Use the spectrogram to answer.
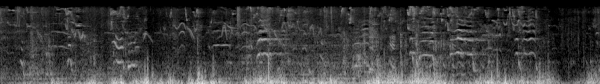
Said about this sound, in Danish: Det, det I kan høre lige nu, det er Omega-hunden, der får lidt tæsk. Øh, det lyder så voldsomt. Øh, det lyder altid voldsomt. Så bliver kødet kørt ud. I kan høre, der kommer rigtig meget vokal på hundene nu.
